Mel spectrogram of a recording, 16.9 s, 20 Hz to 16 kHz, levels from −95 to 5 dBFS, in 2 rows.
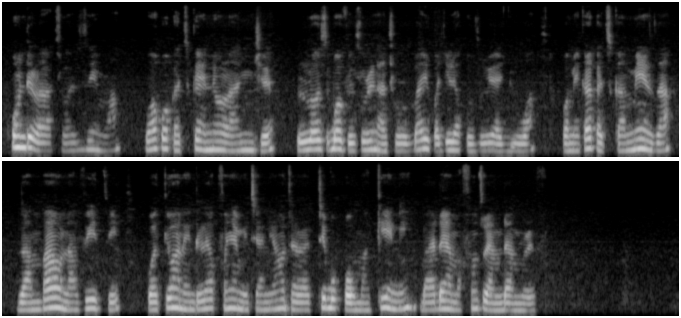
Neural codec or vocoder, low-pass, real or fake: none; 14.4 kHz; real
